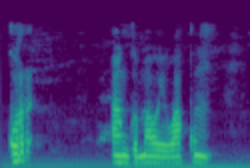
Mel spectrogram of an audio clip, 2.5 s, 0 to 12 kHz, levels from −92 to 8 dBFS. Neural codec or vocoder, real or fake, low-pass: none; real; 7.2 kHz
